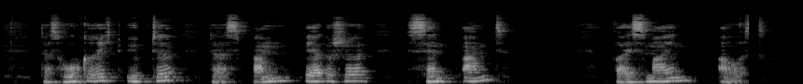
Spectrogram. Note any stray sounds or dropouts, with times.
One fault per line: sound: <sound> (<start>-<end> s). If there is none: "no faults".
sound: dropout (7.5-7.6 s)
